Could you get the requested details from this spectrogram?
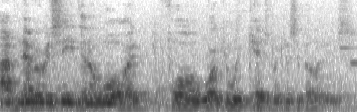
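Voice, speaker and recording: A man with an American accent and medium pitch talks at a fairly quick pace amid noticeable background noise and audible room echo. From California. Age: 60s. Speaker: martial arts teacher. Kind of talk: award acceptance speech. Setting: banquet stage with audience.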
